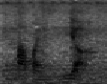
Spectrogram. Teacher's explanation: the accented letter A is more nasalized as compared to the regular one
